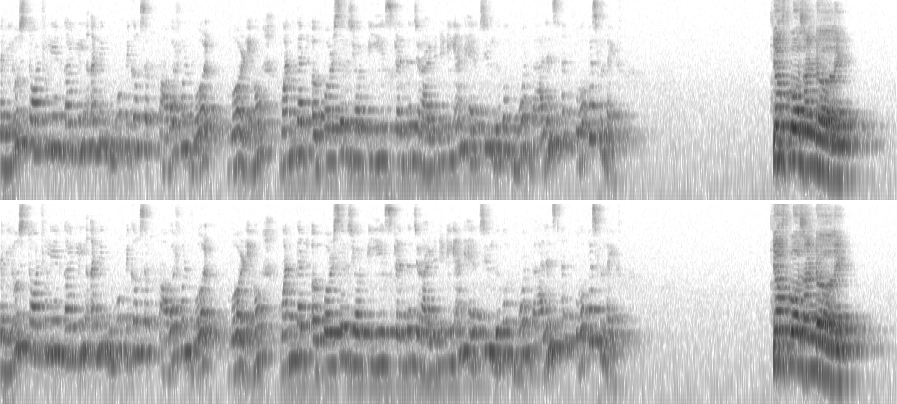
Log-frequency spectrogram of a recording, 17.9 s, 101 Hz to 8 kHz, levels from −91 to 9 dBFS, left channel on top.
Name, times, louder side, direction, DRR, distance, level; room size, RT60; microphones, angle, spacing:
voice 1, 0.0-4.2 4.5-12.3, right 3 dB, 60° right, 1 dB, 4.9 m, -33 dB
voice 2, 15.5-16.9, equal, 25° right, -3 dB, 4.4 m, -21 dB
17.5 x 10.0 x 6.5 m, 1.1 s
head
